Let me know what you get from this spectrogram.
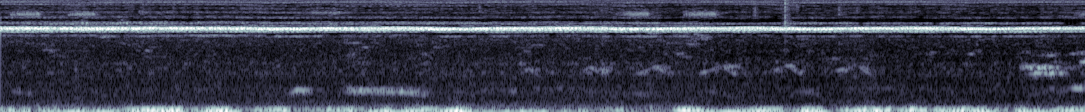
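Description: A cicada gives a continuous, piercing, even buzz that never wavers or pauses. Faint low rumble sits underneath, with a few soft, brief chirps in the background.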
